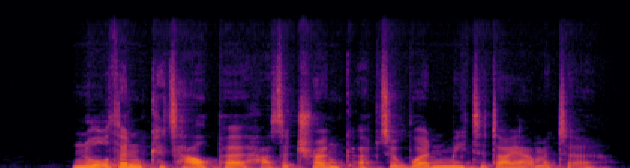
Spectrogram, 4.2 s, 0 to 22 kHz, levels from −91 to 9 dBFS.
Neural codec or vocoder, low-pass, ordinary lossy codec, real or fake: vocoder, 44.1 kHz, 128 mel bands every 256 samples, BigVGAN v2; 19.8 kHz; none; fake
